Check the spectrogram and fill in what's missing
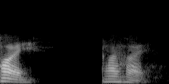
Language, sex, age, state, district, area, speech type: Assamese, male, 30-45, Assam, Charaideo, urban, conversation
